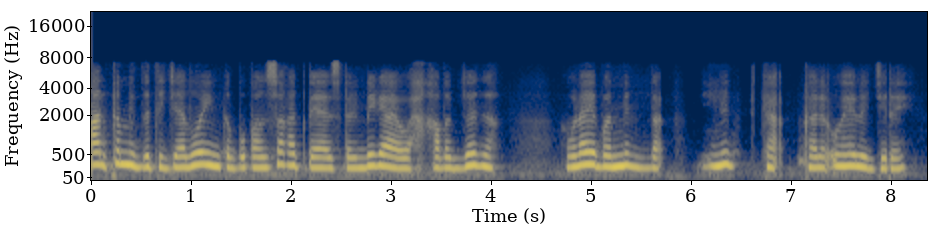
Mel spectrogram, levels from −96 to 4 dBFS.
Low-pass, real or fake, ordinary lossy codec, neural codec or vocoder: 7.2 kHz; fake; none; codec, 16 kHz, 0.5 kbps, FunCodec, trained on Chinese and English, 25 frames a second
